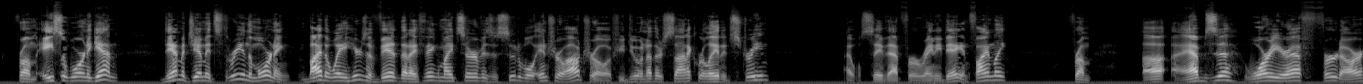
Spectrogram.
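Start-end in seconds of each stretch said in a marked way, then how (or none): none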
